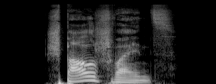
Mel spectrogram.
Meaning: genitive singular of Sparschwein
- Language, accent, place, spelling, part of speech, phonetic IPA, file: German, Germany, Berlin, Sparschweins, noun, [ˈʃpaːɐ̯ˌʃvaɪ̯ns], De-Sparschweins.ogg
